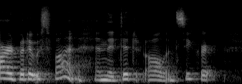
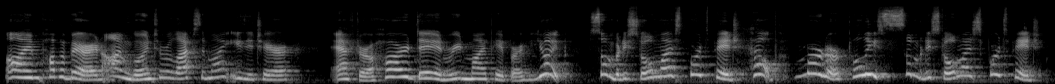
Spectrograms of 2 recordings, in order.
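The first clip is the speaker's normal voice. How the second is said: mock Papa Bear; 3 semitones higher than usual. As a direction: overact the outraged father. Cub playing Papa in skit.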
